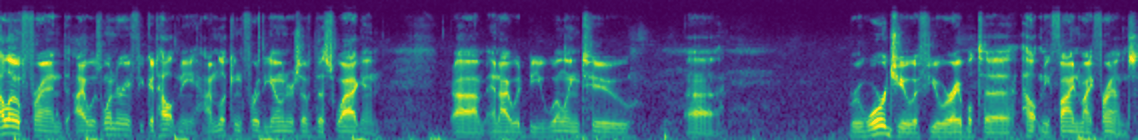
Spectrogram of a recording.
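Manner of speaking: winning, sweet-talking, very persuasive tone. Asking a vendor in character for help finding friends: most persuasive tone. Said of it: "ask in my most persuasive tone".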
